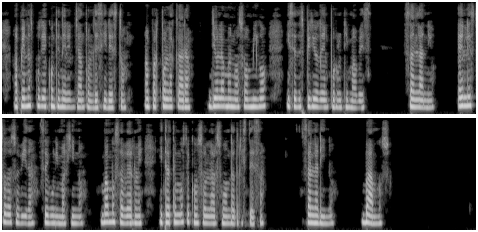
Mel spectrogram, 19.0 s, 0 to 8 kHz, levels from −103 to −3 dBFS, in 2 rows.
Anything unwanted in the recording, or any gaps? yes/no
no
